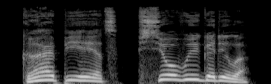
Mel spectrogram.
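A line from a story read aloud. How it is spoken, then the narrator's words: Dejected voice. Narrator (Russian): упавшим голосом произнес Даня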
